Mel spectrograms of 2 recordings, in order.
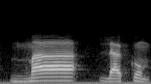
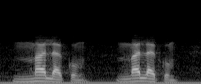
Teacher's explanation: یہ جو میں نے ما لمبا کیا ہے ایک الف کے برابر, تو یہ مد اصلی ہے · ما کو جو میں نے لمبا کیا ہے یہ مد اصلی کی وجہ سے لمبا کیا ہے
